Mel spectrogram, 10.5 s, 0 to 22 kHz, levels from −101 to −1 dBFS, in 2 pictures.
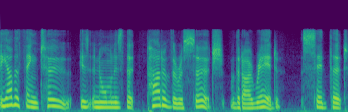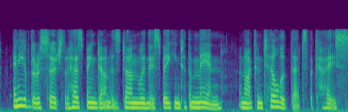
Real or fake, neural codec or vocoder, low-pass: real; none; 7.2 kHz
